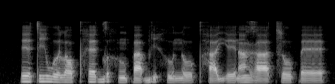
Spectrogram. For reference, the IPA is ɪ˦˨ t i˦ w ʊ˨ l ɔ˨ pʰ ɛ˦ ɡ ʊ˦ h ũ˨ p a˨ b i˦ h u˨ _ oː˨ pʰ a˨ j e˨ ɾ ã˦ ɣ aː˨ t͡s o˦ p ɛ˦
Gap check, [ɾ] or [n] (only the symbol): n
